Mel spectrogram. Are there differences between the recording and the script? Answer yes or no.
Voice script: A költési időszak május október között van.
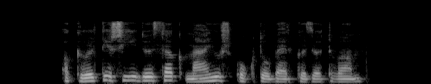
no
